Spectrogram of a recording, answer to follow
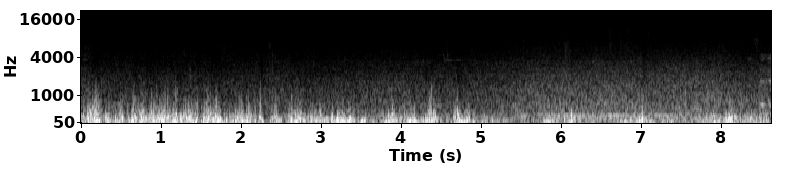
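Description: Wind buffeting the microphone: a gusting low rumble that rises and falls throughout, with a faint steady hum for a moment after the middle.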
